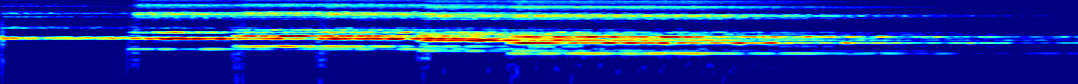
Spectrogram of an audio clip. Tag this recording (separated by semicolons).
choir; chord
